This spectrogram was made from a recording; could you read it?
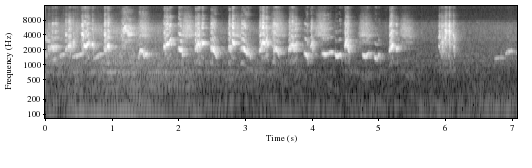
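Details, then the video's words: White-crested laughingthrush in vigorous song, other birds responding: a rhythmic series of sharp, buzzy squawks and whistles about twice a second, fading to a lone whistle at the end. "BURUNG POKSAY JAMBUL GACOR BIKIN YANG LAIN NGRESPON"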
